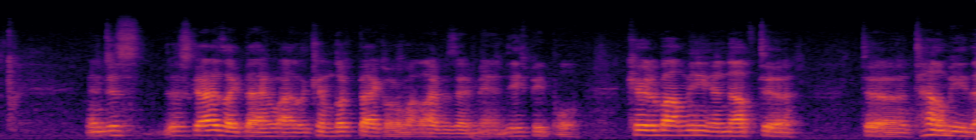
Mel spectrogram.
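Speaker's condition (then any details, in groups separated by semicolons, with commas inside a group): ALS; about 2 years since onset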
